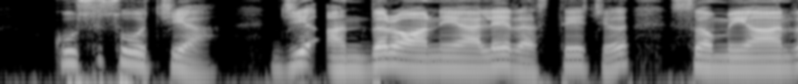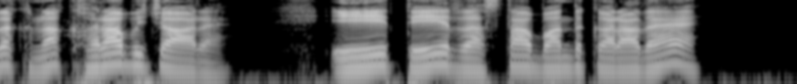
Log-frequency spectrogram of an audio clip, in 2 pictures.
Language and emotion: Dogri, disgusted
